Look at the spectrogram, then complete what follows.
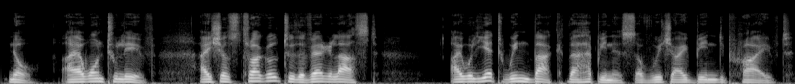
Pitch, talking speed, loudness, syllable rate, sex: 110 Hz, 190 wpm, -16 LUFS, 4.8 syllables/s, male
